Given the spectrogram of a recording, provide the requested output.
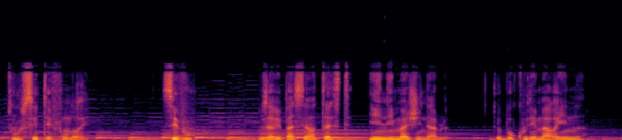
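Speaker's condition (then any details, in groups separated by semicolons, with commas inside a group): No condition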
